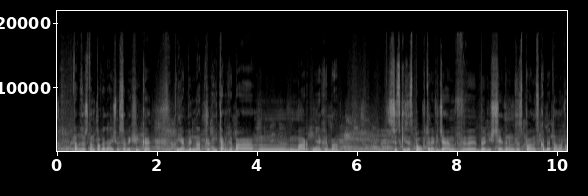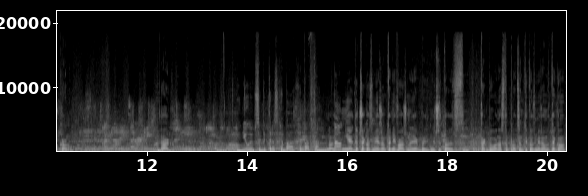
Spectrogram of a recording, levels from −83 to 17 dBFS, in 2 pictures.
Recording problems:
squashed, flat; heavily, background pumping
murmuring crowd; noticeable; throughout; 10 dB below the speech

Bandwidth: 18.5 kHz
